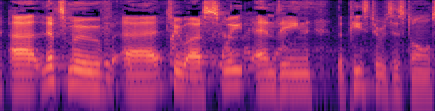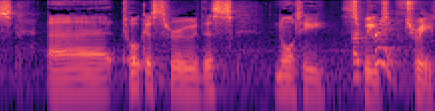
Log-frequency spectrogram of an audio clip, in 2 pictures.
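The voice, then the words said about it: English accent. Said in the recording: “I'm an Irishman with an English accent”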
